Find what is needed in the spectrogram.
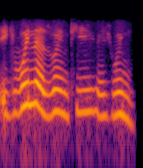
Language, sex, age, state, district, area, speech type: Kashmiri, male, 18-30, Jammu and Kashmir, Baramulla, rural, conversation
